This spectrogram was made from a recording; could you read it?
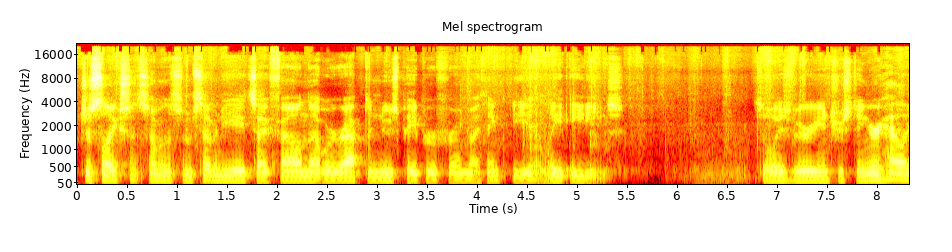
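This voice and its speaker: Male collector-host, mid-pitched and mellow, off-the-cuff unboxing commentary, halting and thinking aloud. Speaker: record collector, video host.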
